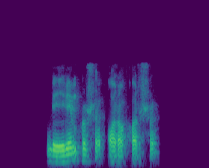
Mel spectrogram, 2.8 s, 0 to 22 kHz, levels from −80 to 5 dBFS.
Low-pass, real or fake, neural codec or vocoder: 5.4 kHz; fake; codec, 24 kHz, 6 kbps, HILCodec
